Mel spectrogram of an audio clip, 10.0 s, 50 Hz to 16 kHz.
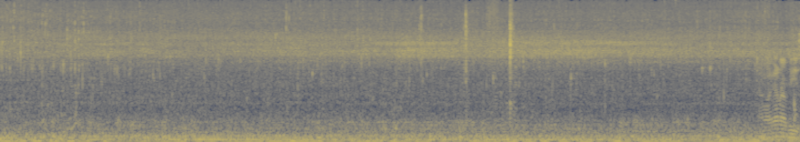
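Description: Twin engines of a Yamaha 242 Limited jet boat idling in gear, a steady low drone, with a rushing noise of wind and water over it as the boat manoeuvres at idle speed.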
